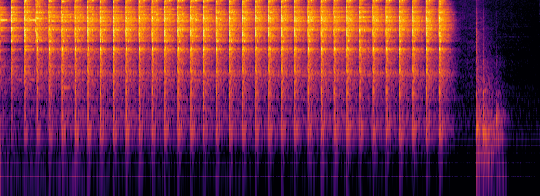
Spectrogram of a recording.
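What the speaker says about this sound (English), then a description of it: "You want to keep that tapping, because if there's any kind of air gap inside your can, you're not going to have a good forge weld." Metal pieces being packed into a steel can for a forge weld, tapped down in a steady, fast, evenly spaced series of close, bright metallic strikes lasting several seconds, then a brief pause and one final ringing hit.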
